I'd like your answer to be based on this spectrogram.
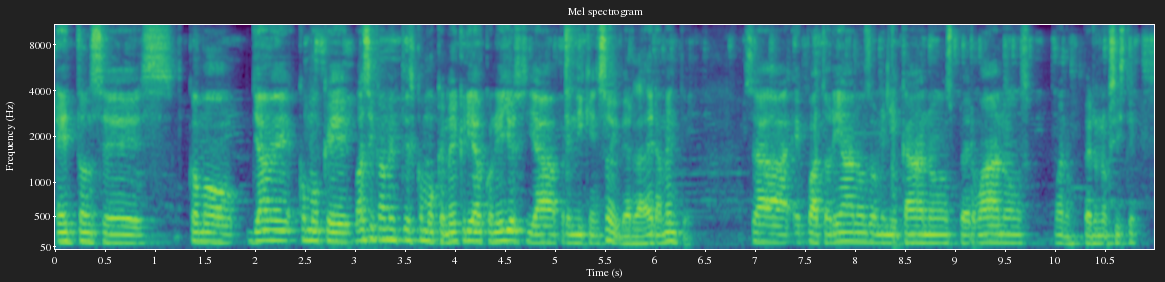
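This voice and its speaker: A medium-pitched man at a moderate pace with hardly any pauses and fairly even intonation, music in the background. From Texas. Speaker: content creator. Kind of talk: casual chat.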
